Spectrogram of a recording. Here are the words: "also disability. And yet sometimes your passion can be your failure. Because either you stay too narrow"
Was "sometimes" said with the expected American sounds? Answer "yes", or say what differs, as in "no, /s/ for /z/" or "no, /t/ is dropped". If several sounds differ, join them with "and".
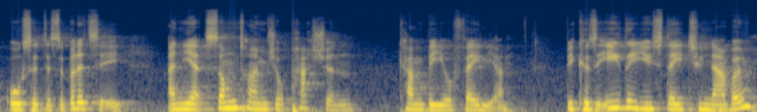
yes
